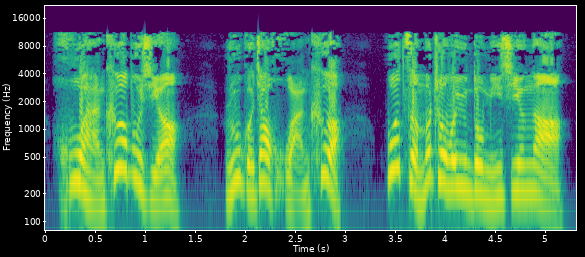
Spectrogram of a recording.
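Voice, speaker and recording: A man's voice: on the high side, sing-song, normal speed, husky, dry recording, studio quality. A man doing an eager young turtle boy. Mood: protesting. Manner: childlike, earnest and insistent.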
